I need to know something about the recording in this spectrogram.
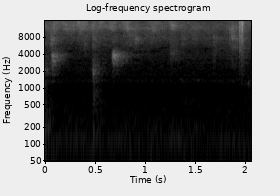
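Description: Faint wet squishes and light clicks at uneven intervals as a hand dips breaded seafood into beaten egg in a stainless steel bowl, over a low steady hum.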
